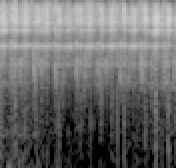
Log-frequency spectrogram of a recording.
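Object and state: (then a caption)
Fishing lure with internal rattle. A fast-sinking fishing lure nicknamed "the rat" is shaken to show off the rattle inside it. Short, bright, maraca-like clicks sound in quick bursts, with the energy sitting mostly in the high range and each click dying away almost at once.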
